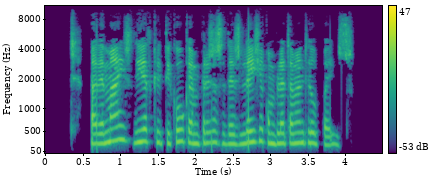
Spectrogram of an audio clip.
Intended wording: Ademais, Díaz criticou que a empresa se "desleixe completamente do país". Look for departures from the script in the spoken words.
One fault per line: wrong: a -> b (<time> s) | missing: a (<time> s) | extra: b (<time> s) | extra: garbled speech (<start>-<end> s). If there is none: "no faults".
no faults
